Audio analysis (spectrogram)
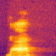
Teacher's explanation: First tone, the flat tone, ma. Second tone, the rising tone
